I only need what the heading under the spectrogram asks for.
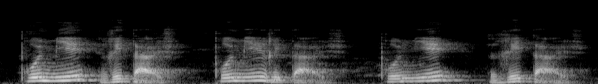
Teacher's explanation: I'm reading this whole word, the first word, like a single word. And I'm going to add an R to the next word.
